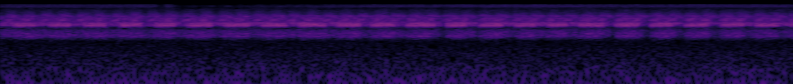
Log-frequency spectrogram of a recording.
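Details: Chorus of cicadas in a natural setting, a shrill, sizzling drone rising and falling in quick regular pulses, about three per second, with no other sounds.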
